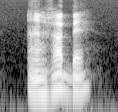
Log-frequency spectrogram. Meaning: discount; reduction in price
- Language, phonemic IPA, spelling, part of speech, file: French, /ʁa.bɛ/, rabais, noun, Fr-rabais.ogg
